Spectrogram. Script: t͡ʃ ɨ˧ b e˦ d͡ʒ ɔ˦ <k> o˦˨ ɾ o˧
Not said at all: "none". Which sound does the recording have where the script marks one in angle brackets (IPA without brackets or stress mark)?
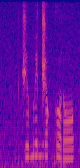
k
